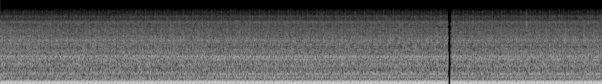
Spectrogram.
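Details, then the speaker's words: 1971 Chevrolet C10 V8 at first start, running poorly: low, lumpy idle with an uneven beat of about two and a half per second; cylinder three is dead and two, four and six have next to no compression, and oil is leaking. "we got it running but it's not running well found out that number two four and six have next to no co"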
